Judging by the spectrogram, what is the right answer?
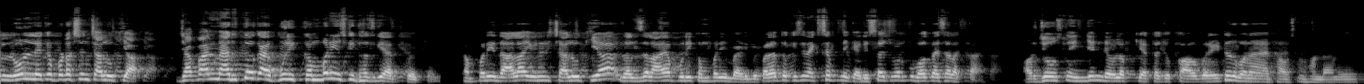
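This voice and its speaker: A man's voice: fairly high pitch, darkish tone. Male lecturer, emphatic and urging, recorded at some distance from the mic. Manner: emphatic, exhorting, mixes English words into Urdu. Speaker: religious lecturer. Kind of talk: motivational lecture.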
